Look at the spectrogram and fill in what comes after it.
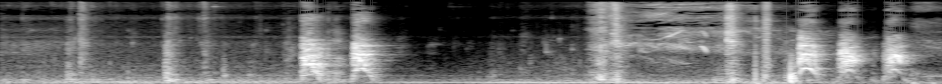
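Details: Chihuahua Beau, a household dog after his favorite frisbee stuck on a chair, lets out a few scattered sharp barks amid scuffling and a clattering noise, ending with a quick run of yaps.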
